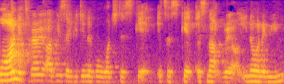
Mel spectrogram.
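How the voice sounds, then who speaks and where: A woman's somewhat breathy voice at a fairly quick pace, with lively intonation. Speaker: software engineer and skit creator. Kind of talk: casual interview. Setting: live stream. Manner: fast.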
